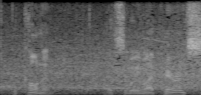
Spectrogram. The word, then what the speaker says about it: Putkonen: But I asked Luke the other day and he said, nope, it's Pekonen. That's the way my parents have pronounced it. And he goes with Pekonen.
